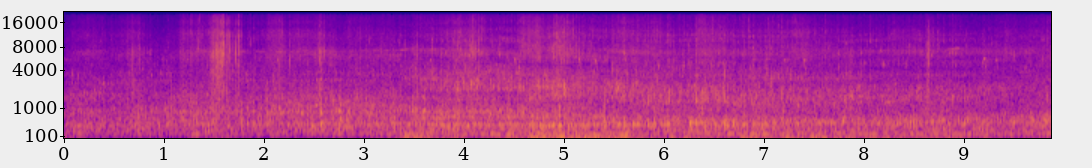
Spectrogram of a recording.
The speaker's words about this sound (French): De l'eau qui ruisselle.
